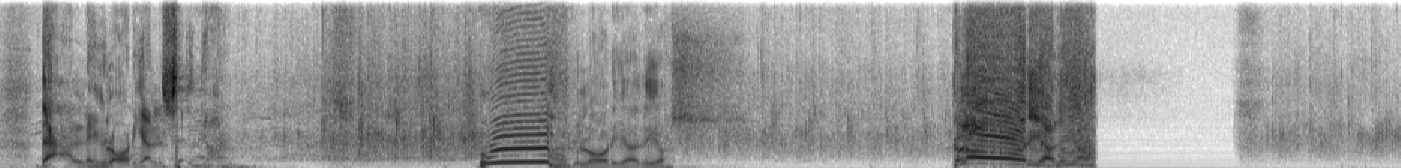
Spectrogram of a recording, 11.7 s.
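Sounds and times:
speech: 0.4 - 2.1, 4.0 - 5.8, 8.6 - 9.2
audience applause: 1.8 - 9.2, 10.4 - 11.6.

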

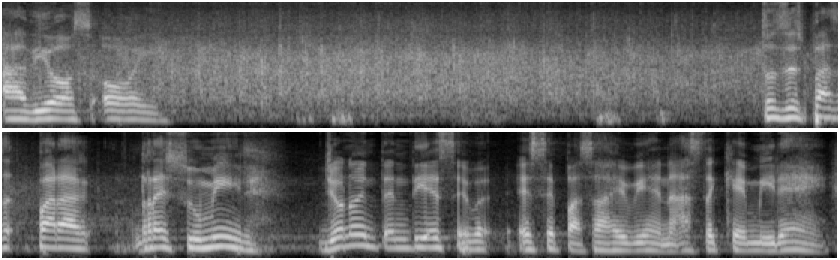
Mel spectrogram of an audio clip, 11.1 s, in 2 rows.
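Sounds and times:
speech: 0.0 - 1.2, 5.1 - 11.1
crowd applause in a large room: 0.0 - 6.4.

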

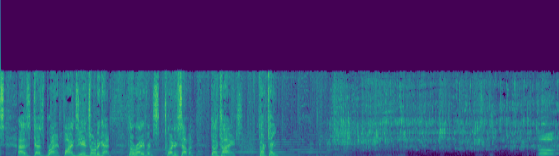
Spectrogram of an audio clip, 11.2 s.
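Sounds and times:
speech: 0.0 - 5.7, 10.8 - 11.1
toilet flushing: 4.9 - 11.1.

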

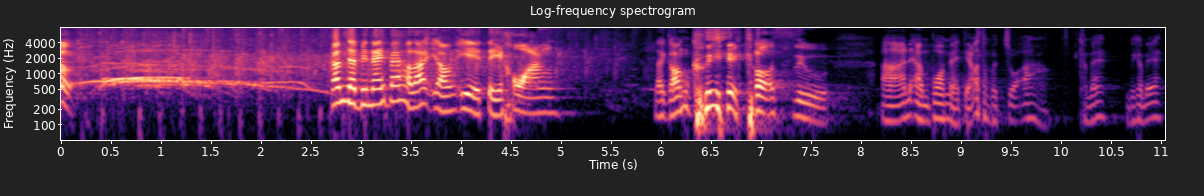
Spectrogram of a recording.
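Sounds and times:
speech: 0.0 - 0.5, 2.7 - 5.0, 5.9 - 11.0
audience clapping: 0.0 - 6.6.

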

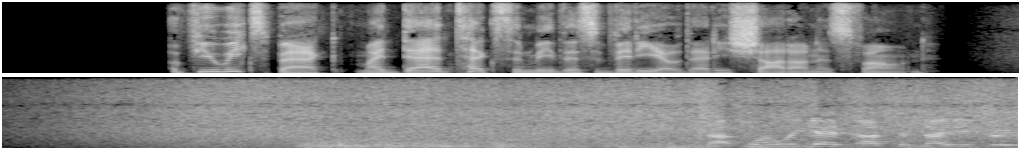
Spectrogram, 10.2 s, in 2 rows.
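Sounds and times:
speech: 0.8 - 4.7, 8.6 - 10.1
5 o'clock summer storm in east Orlando: 5.8 - 10.1.

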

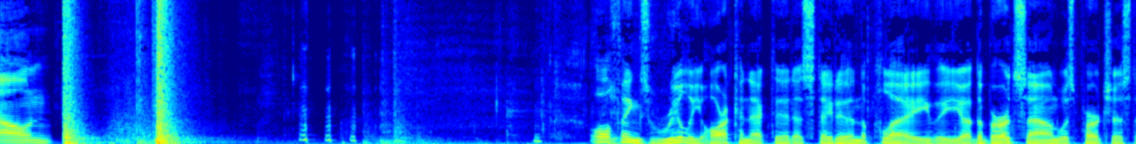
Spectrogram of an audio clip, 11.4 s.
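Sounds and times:
speech: 0.0 - 0.6, 5.9 - 11.3
loud metallic slam of a file cabinet as elevator gate foley: 0.6 - 2.3.

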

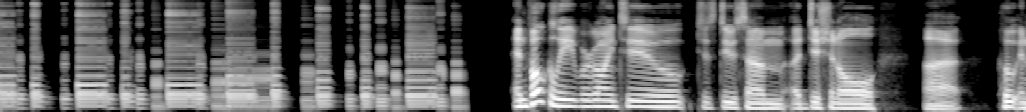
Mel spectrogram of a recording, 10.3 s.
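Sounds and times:
clavinet synthesizer riff: 0.0 - 4.7
speech: 5.2 - 10.2.

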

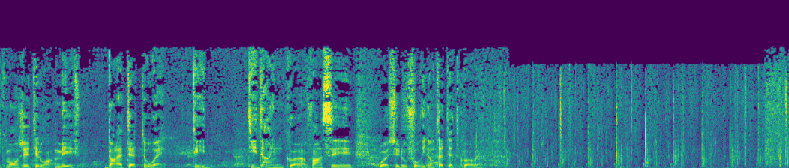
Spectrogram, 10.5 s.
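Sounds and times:
speech: 0.0 - 6.7
footsteps of someone jogging: 5.8 - 10.5.

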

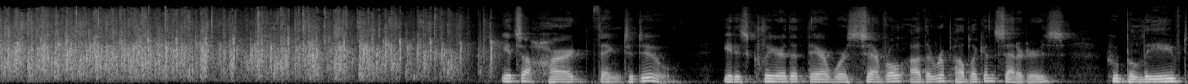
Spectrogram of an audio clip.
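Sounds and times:
audience applause: 0.0 - 5.0
speech: 5.0 - 11.8.

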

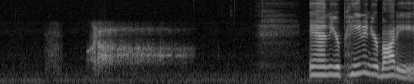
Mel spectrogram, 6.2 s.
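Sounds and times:
slow breathing during a guided body scan: 0.7 - 3.0, 3.8 - 4.6
speech: 4.6 - 6.2.

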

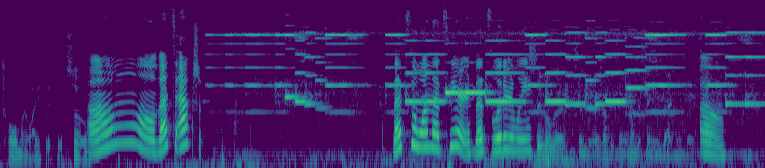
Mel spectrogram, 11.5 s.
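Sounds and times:
speech: 0.1 - 3.8, 5.9 - 9.2, 10.5 - 11.0
washing machine playing a melody: 3.1 - 11.4.

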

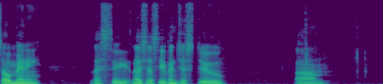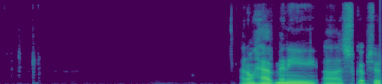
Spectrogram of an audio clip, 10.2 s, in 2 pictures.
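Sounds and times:
speech: 0.0 - 0.6, 1.3 - 3.1, 4.0 - 4.4, 8.4 - 10.1
fingers typing on a computer keyboard: 3.6 - 5.8.

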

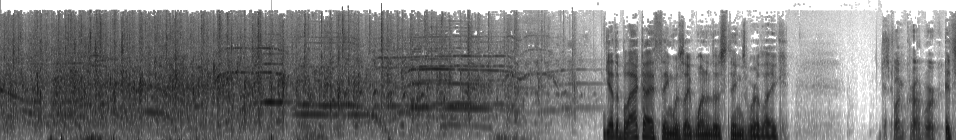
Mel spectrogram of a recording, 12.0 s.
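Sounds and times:
audience applause and cheering: 0.0 - 7.6
speech: 7.6 - 9.9, 11.0 - 11.9.

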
